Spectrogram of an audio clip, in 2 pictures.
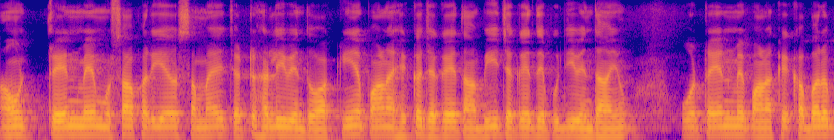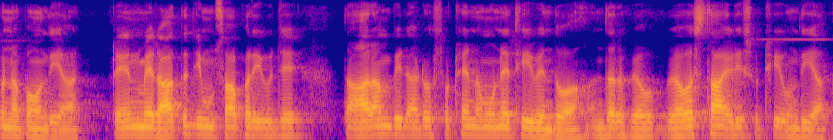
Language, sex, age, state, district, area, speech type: Sindhi, male, 30-45, Gujarat, Junagadh, rural, spontaneous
